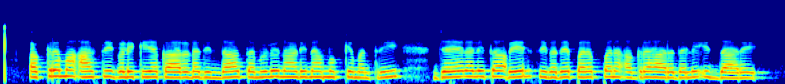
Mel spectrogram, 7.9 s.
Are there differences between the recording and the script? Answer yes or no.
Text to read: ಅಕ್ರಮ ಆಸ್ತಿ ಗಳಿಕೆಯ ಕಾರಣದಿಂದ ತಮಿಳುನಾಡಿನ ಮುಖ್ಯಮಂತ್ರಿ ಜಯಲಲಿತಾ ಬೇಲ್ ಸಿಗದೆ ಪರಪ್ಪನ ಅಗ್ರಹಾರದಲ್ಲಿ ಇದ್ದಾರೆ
no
